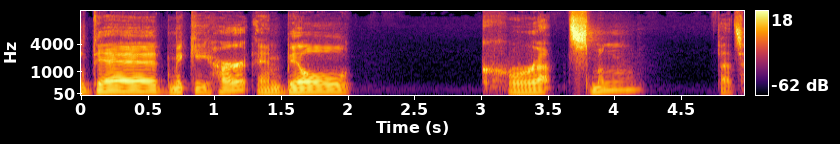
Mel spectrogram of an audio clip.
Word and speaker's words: Kreutzmann: Grateful Dead, Mickey Hart, and Bill Kreutzmann. That's how you pronounce it.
